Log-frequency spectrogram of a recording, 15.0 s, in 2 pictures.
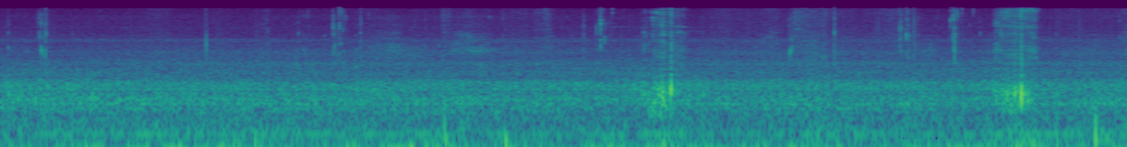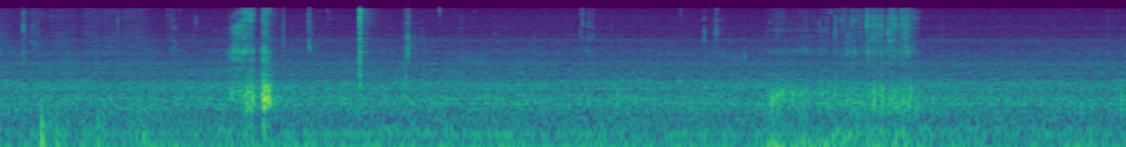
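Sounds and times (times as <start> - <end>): person chewing: 6.0 - 7.0.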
